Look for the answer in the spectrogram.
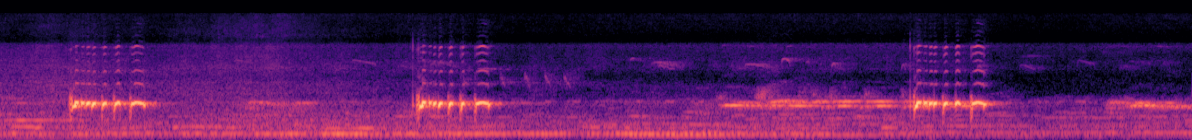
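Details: An actively singing local zebra dove, used to lure other zebra doves into calling back, gives a rapid, stuttering cooing phrase about every three seconds. Three phrases, with soft sustained tones between them.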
